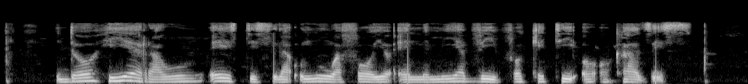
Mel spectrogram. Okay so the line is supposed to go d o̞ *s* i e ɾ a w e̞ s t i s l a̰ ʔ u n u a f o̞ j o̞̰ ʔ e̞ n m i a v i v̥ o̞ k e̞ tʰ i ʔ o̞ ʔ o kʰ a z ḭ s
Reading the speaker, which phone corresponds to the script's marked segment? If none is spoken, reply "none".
h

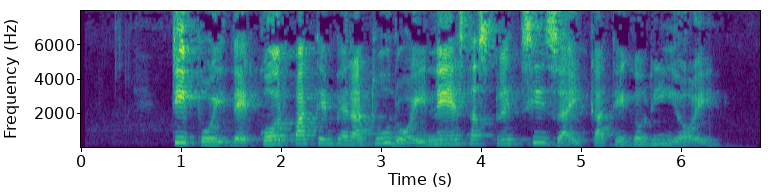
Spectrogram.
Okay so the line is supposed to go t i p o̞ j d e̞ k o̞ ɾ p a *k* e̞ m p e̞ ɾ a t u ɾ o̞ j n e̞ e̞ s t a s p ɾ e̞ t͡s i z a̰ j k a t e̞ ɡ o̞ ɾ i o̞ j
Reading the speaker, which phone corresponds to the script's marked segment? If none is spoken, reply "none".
t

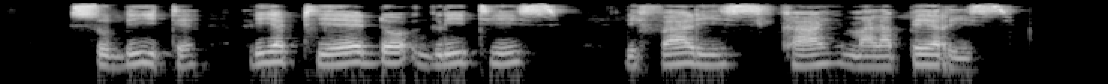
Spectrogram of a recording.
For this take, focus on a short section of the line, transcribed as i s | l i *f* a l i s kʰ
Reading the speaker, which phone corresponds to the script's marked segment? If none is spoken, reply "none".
f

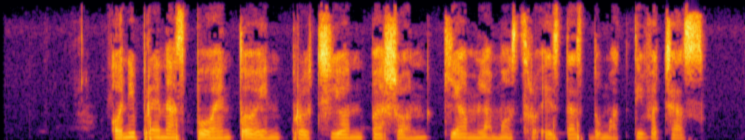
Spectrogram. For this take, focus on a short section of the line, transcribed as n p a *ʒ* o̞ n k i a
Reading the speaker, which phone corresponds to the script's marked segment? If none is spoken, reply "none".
ʃ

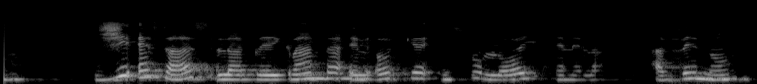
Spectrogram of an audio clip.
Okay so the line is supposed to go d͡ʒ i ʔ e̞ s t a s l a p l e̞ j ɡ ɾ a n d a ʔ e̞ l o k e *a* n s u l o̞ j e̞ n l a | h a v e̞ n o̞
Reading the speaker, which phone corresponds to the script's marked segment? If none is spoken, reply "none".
i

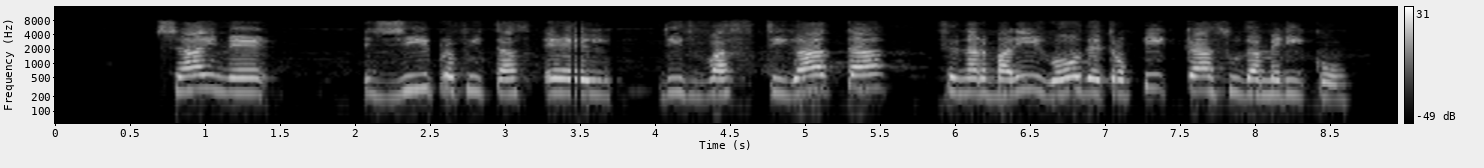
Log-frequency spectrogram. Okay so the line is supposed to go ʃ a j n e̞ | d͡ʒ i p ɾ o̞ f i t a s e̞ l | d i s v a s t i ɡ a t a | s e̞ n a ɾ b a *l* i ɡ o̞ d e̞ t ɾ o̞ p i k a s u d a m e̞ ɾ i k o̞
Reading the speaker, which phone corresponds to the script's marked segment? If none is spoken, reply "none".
ɾ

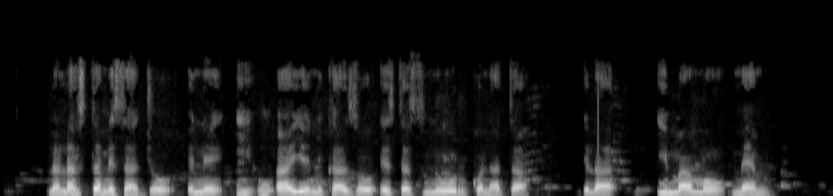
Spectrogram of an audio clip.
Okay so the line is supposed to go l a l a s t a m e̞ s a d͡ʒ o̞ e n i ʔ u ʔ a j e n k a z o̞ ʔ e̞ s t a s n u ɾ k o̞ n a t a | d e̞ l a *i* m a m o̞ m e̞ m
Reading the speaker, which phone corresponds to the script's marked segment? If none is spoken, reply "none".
i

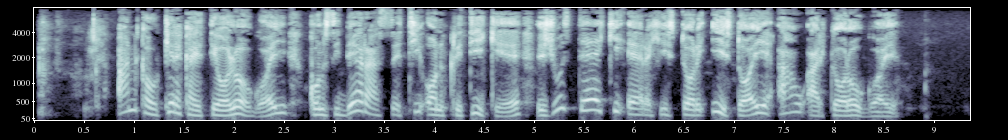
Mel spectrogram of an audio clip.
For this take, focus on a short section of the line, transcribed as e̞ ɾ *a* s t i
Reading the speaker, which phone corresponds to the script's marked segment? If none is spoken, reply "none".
a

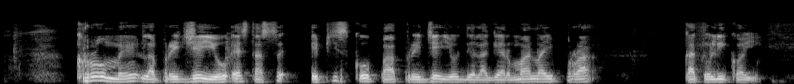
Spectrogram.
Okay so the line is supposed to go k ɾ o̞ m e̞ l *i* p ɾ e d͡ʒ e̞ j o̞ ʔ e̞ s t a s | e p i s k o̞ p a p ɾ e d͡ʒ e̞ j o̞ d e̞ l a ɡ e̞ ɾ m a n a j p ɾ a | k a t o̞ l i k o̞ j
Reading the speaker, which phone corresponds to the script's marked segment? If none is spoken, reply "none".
a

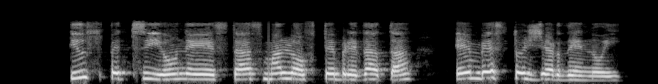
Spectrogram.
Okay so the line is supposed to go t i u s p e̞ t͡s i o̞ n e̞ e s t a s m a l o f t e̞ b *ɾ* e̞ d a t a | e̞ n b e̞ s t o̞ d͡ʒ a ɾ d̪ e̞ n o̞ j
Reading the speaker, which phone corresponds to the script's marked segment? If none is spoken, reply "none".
ɾ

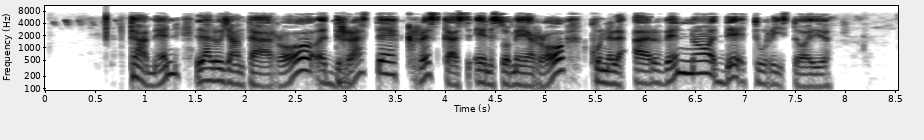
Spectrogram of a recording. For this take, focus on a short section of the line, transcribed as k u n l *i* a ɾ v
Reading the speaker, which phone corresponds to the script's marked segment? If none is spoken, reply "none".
a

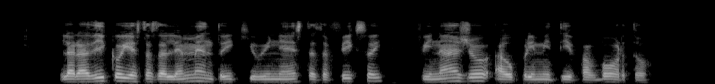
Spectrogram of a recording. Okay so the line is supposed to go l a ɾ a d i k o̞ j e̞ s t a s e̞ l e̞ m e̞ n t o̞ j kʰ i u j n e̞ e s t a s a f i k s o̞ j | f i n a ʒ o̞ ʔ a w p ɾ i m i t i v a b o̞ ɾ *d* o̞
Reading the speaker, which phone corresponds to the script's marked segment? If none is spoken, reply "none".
t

